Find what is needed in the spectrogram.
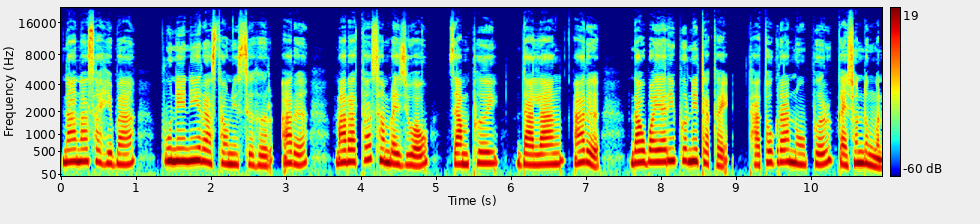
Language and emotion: Bodo, neutral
